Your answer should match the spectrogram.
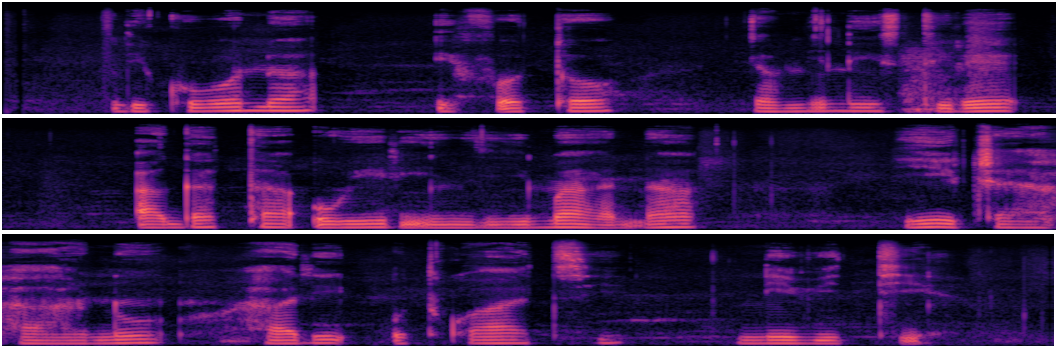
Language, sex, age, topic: Kinyarwanda, male, 25-35, government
